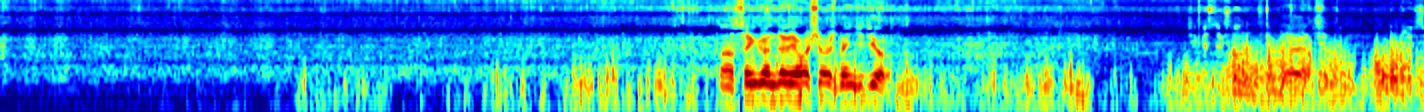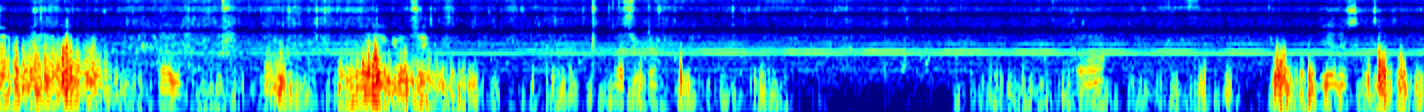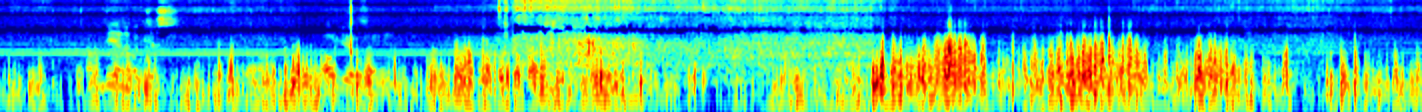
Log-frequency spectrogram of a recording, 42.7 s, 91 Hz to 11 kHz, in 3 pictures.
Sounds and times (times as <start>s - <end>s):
Waves, surf: 0.0s - 11.3s, 14.0s - 19.8s, 38.9s - 42.7s
Wind noise (microphone): 3.0s - 22.2s, 23.8s - 42.7s.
